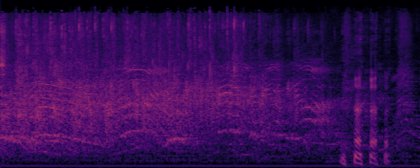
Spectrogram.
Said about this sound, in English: they weren't clapping for you.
